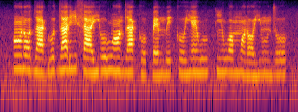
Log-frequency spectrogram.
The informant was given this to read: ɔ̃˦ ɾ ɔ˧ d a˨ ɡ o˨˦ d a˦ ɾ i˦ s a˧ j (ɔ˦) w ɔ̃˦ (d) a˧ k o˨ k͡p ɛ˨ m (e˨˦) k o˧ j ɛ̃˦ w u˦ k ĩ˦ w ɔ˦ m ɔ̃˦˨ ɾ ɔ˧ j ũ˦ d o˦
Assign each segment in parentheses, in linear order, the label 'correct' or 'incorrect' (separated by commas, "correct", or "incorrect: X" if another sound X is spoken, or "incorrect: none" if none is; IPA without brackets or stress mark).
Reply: incorrect: o˦, correct, correct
